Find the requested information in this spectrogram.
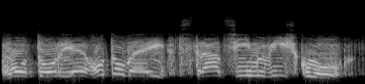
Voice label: damaged engine, speech cze, mood med; War Thunder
